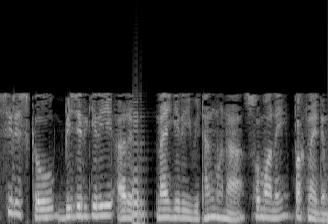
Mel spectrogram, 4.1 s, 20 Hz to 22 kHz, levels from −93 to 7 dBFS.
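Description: Dull, muffled speech runs through the whole recording, with a smeared, fizzy edge on sibilants. This is likely heavy AAC compression: AAC-LC discarding high frequencies and coarsely quantising the rest, at a rate that points to roughly 16 kbps.

From 1.66 to 1.97 s, after "सिरिजखौ बिजिरगिरि आरो" and before "नायगिरि बिथांमोनहा", the voice turns into a rigid metallic buzz at 200 Hz, the robotic sound from repeated short buffers. Audio likely arrived too seldom, so a segment of about 5 ms was looped while most of the real signal was skipped.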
